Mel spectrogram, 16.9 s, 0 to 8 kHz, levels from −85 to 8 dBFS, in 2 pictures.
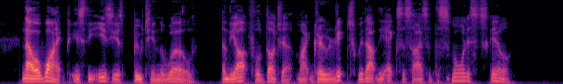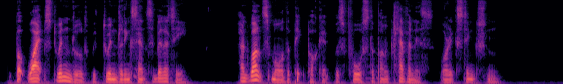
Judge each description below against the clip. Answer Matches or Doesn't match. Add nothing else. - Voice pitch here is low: Matches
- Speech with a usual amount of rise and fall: Matches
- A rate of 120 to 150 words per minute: Matches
